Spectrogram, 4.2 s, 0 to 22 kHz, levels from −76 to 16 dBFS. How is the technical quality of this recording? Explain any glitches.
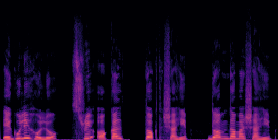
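Two linked playback glitches affect this speech recording, both just after "এগুলি হল শ্রী অকাল".

At 1.95 s a playback stall begins, likely because the player ran out of buffered data or its thread was blocked. Output halts mid-flow, leaving about 0.23 s of silence before the speech resumes at 2.18 s.

From 2.18 s to 3.1 s comes a time-compressed catch-up. To work off the backlog the stall built up, the player cuts and cross-fades short slices, running about 1.25 times fast. The speech sounds hurried at unchanged pitch.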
